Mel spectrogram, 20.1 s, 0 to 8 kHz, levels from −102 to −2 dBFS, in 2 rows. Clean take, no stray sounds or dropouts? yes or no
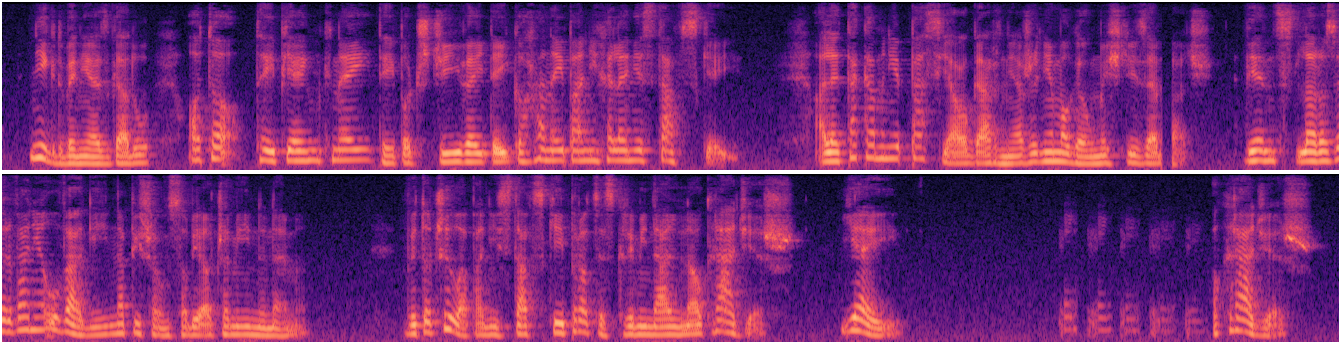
no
